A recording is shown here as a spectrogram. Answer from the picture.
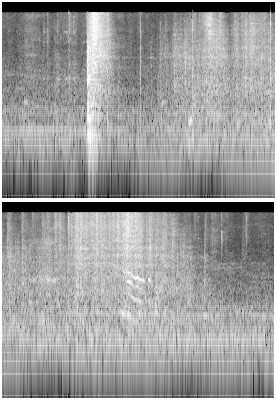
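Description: A single sharp bang about a second in, the loudest sound here, over steady grocery-store background noise with faint voices.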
